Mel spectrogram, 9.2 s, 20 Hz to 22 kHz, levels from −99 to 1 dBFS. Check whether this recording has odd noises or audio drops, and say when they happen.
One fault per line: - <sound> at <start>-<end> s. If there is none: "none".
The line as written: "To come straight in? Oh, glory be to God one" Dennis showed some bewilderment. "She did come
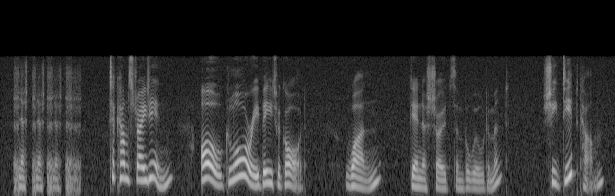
- laugh at 0.2-1.2 s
